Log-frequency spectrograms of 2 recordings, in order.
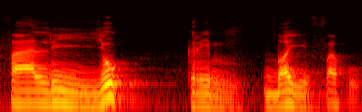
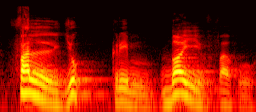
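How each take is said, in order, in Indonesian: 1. Huruf l diikuti vokal pendek. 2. Huruf l diucapkan tanpa vokal setelahnya. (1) "Asalnya apa?" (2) "Kenapa kok kemudian disukun?"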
